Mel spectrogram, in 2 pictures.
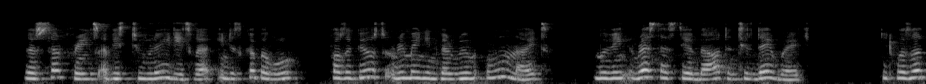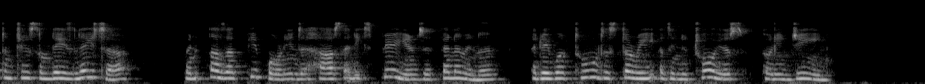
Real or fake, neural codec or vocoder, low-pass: real; none; 7.2 kHz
